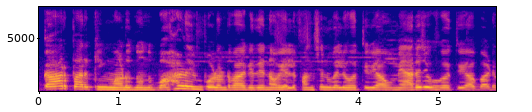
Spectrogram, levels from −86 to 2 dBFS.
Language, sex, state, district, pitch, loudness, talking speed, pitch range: Kannada, male, Karnataka, Bijapur, 180 Hz, -15 LUFS, 145 wpm, 175-200 Hz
